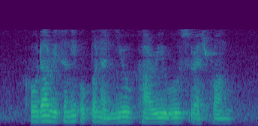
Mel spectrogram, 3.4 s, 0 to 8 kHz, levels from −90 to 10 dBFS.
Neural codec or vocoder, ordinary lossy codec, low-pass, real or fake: none; AAC, 16 kbps; 7.2 kHz; real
